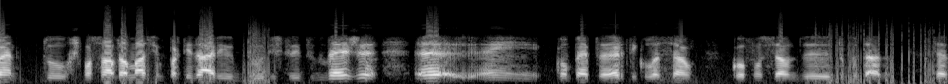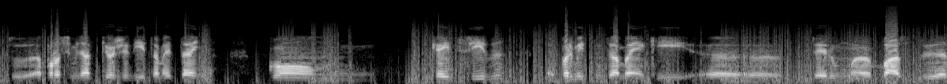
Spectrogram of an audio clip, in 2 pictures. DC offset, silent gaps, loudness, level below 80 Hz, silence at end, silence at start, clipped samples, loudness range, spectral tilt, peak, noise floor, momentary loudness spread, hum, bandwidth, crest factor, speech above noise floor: under 0.1%; none; -14 LUFS; -48 dBFS; 0 s; 0 s; 0.2%; 4 LU; -4.5 dB/octave; 0 dBFS; -48 dBFS; 18 LU; none; 11 kHz; 16 dB; 33 dB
